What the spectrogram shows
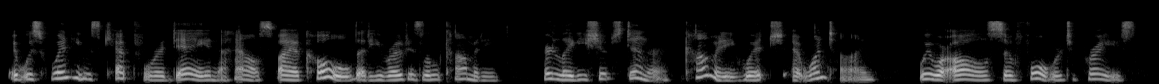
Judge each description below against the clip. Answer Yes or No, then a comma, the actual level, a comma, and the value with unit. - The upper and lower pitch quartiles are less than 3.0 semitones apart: No, average, 4.3 semitones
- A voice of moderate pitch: No, high, 215 Hz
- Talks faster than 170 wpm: Yes, average, 195 wpm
